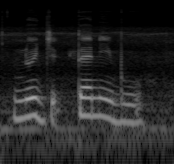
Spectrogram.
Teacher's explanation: Adapun tanda garis warna oranye, tajwidnya adalah qalqalah sughra, dibaca cukup memantul karena terdapat salah satu huruf qalqalah yakni jim yang berharakat sukun bukan karena wakaf, terdapat pada kata nujtanibu.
